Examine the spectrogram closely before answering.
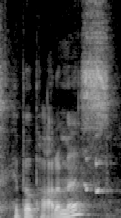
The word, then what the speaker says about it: hippopotamus: Um, where the stress is is on the p syllable with secondary stress on hip.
